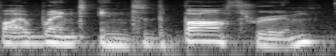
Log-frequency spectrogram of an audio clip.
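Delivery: usual speaking voice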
